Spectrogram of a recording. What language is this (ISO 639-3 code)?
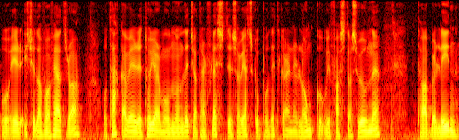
fao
